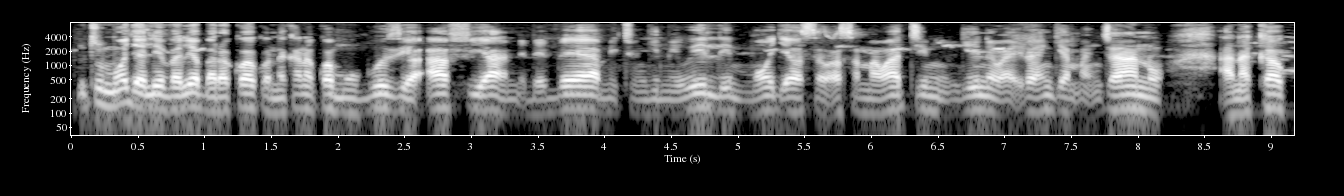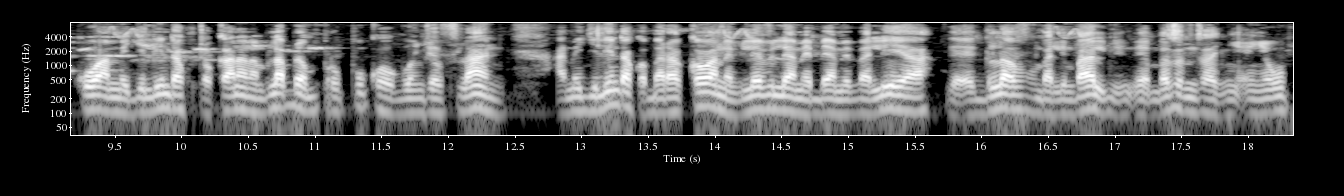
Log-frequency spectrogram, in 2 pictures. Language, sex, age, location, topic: Swahili, male, 25-35, Kisumu, health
